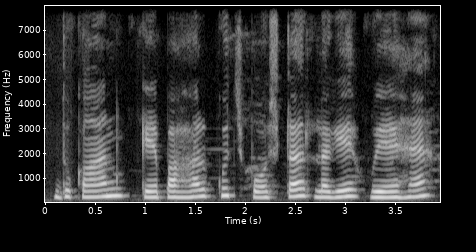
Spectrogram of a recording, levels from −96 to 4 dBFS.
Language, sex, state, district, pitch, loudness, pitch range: Hindi, female, Uttar Pradesh, Saharanpur, 245 Hz, -16 LUFS, 235-265 Hz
